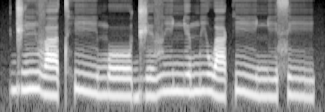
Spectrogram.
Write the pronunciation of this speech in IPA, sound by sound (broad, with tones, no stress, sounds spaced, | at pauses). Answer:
d͡ʒ ĩ˦ v a˨ tʰ iː˦˨ m oː˨ d͡ʒ ɪ˨ v i˦ ɲ ɪ˦ m i˦ w a˨ k iː˦˨ ɲ i˨ s iː˨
